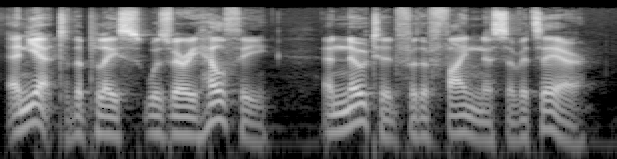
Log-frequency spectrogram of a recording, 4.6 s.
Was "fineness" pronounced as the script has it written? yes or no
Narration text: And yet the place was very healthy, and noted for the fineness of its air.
yes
